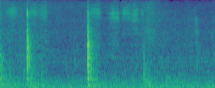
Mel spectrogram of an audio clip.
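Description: Chalk strokes on a blackboard: two short sharp taps of chalk, a faint one about a quarter second in and a louder one just under a second in, then quiet room noise.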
